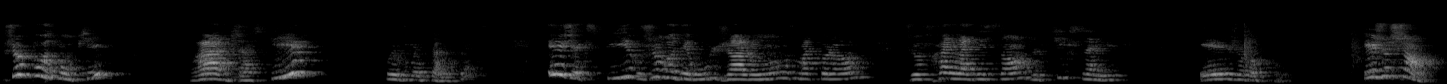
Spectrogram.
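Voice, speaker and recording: A woman leading a chair exercise class, calmly cueing each movement step by step and repeating commands. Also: a little high, unhurried. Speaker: fitness instructor. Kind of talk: guided exercise class instruction. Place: room with a chair and mat. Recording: echoey room, voice far from the mic, dull sound.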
